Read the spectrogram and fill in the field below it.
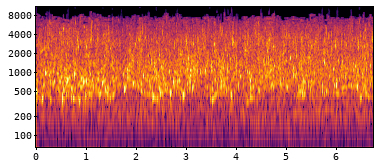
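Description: Water bubbles and gurgles steadily in an aquarium filter.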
